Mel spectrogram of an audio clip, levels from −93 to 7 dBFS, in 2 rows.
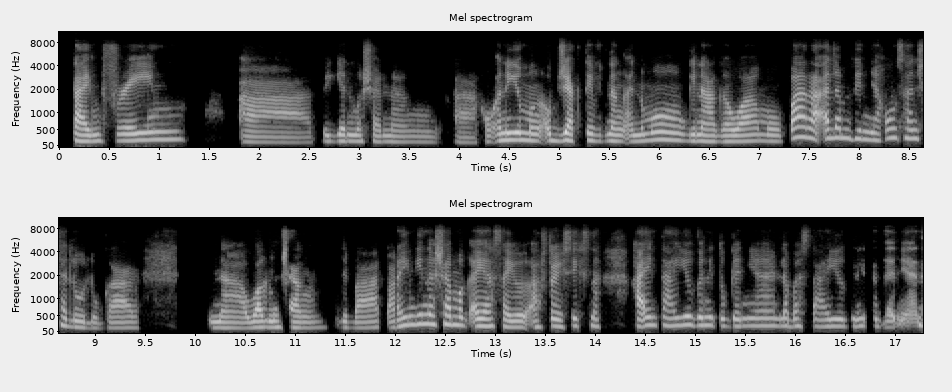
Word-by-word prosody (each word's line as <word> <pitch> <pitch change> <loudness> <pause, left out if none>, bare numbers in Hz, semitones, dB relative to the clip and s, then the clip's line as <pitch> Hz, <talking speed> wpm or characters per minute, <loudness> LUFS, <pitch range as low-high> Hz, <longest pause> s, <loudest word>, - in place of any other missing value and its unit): time 175 -1 +6
frame. 215 +5 +1 0.6
Ah, 145 -2 -4
bigyan 175 +1 0
mo 175 - 0
siya 170 - -4
ng, 155 -2 -8 0.2
ah, 140 -1 -9
kung 165 +3 -5
ano 195 - +4
yung 210 0 +5
mga - - -3
objective 190 0 +3
ng 180 -2 +1
ano 170 +2 0
mo 215 +2 +3 0.3
ginagawa 170 0 +2
mo. 175 -2 -3
Para 270 -1 +6
alam 265 0 +1
din 235 -3 -1
niya 200 - -5
kung 265 +2 0
saan 255 -2 -2
siya 230 - -1
lulugar. 155 -2 -3 0.7
Na 155 -1 -1
huwag 170 +2 +4
na 170 0 +1
siyang 160 -1 -1
'di 170 - -6
ba, 160 +1 -2
para 170 +5 0
hindi 245 +3 +2
na 265 - +4
siya 255 0 +4
mag-aya 210 -3 +3
sa'yo 175 -5 0
after 185 +4 -1
6:00 210 +4 -5
na, 210 -3 -6 0.3
"Kain 230 0 +3
tayo, 225 +2 0
ganito-ganyan. 215 -1 -2
Labas 205 -1 -4
tayo, 195 +1 -2
ganito-ganyan." 205 +3 -4
185 Hz, 165 wpm, -22 LUFS, 165-215 Hz, 0.7 s, time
